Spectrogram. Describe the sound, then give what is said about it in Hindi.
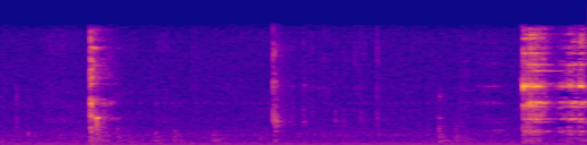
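A spoon lightly breaking the tops of crisp homemade shells: three dry crackling bursts, a sharp first crack, a fainter second one, then a longer, louder crunch at the end, with no voices. “आप एक spoon लेंगे, इसे हल्का सा पहले तोड़ेंगे ऊपर से, आप देख लें कितने क्रिस्प बने।”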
